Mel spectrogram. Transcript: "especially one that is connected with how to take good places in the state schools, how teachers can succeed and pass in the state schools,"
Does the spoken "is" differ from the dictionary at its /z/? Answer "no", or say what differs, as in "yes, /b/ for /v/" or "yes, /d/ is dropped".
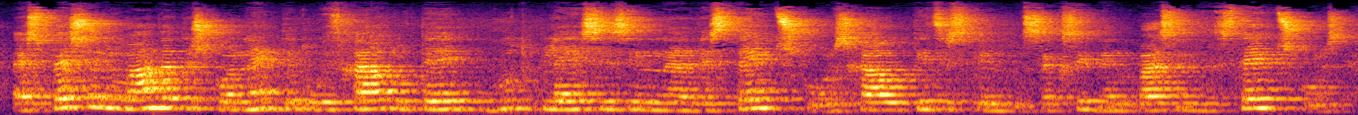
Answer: yes, /s/ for /z/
